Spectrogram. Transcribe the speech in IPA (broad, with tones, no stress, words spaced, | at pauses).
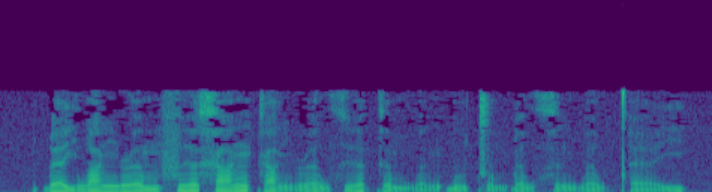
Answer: ɓɛ˧jwa˧ŋɹəː˧m fɨ˧ə̯xa˧˥ŋ ka˨˩ŋɹə˨˩wxɨ˧˥ə̯ kə˨˩mwə˨˩˦ŋɓu˨˩cə˨˩˨m ɗə˨˩wxə˨˩ŋ wə˨˩wt̪ʰɛ˨˩˦j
